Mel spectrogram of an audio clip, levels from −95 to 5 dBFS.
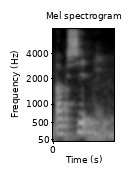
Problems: constant background noise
